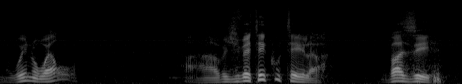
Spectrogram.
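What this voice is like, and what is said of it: Imitated English-speaker accent in French. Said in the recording (French): “C'est un anglophone, il parle avec son accent.”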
